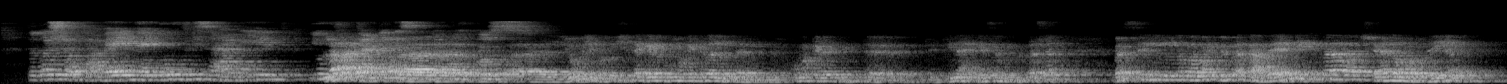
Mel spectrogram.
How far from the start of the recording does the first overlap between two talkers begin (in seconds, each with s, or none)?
3.2 s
